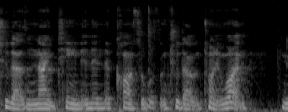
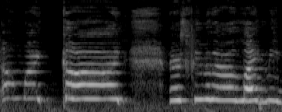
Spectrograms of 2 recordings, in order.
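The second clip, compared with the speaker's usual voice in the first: excited squeal; 4 dB louder than usual. Retold or imitated. Retold thrill of finding similar people.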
